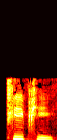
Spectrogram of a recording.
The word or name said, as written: teepee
